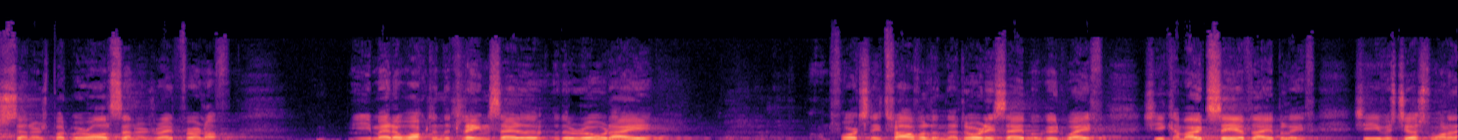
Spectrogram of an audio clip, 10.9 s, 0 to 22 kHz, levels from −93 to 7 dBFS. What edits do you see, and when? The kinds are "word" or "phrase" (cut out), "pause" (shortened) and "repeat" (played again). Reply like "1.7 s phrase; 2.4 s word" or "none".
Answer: none

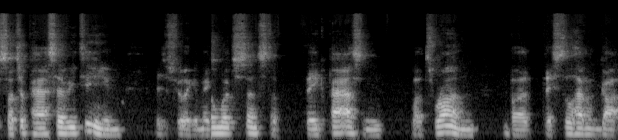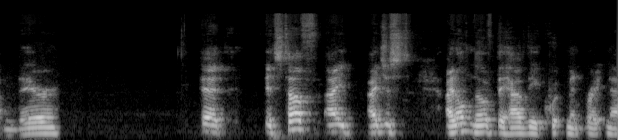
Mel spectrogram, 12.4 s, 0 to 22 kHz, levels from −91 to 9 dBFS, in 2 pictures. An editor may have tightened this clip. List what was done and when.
2.1 s word

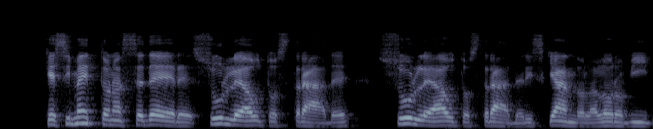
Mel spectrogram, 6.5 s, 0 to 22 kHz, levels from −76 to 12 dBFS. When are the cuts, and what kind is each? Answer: none

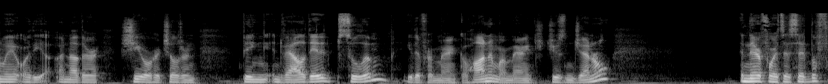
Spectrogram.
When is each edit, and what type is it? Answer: none

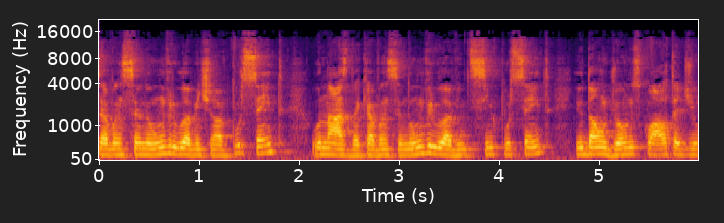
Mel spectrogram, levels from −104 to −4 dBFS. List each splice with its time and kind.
none

